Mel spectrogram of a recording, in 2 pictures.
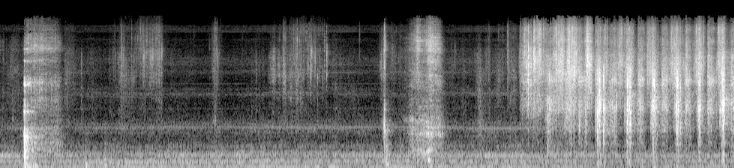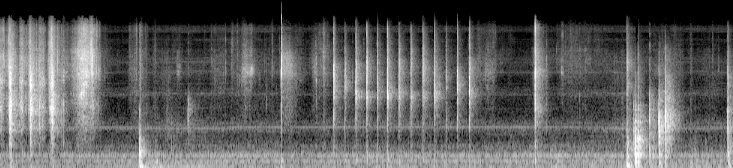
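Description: Hand-twisted salt grinder milling salt over a stainless steel bowl of steak: a dense run of rapid crackling clicks lasting about six seconds. Later comes a row of sharp, evenly spaced clicks, about four a second, and near the end a cluster of knocks and rustles as the meat is handled in the bowl.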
